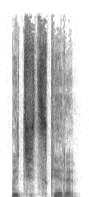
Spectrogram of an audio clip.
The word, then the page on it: 打ち付ける: female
